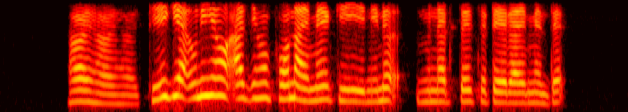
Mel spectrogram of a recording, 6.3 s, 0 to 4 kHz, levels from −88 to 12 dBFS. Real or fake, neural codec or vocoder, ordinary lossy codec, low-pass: real; none; none; 3.6 kHz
